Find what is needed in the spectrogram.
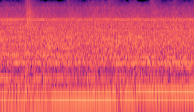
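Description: Live rock band playing a loud passage without vocals: distorted guitars over sustained bass notes that shift in pitch, with a cymbal crash about a third of a second in.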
